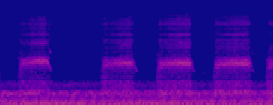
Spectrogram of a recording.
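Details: Wild barn owls bonding as a pair. Four scratchy, breathy hisses at about one-second intervals, some with a faint tonal edge, against a constant low hum.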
